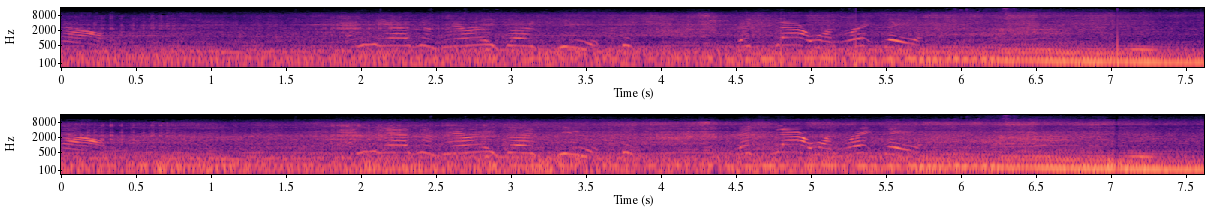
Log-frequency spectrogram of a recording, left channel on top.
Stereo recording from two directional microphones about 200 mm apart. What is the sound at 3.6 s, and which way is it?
Speech, 45° left (ahead or behind).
